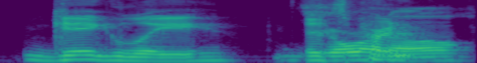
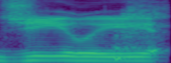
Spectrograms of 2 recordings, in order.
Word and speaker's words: Gigli: So, Jiglo is about it is about a man named Larry Giggley. It's pronounced Jely.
